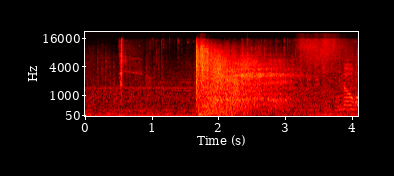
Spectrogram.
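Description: Gunfire from the turn-based strategy game XCOM 2: War of the Chosen, a sharp shot at about half a second, then a loud, heavy blast with a long rumbling tail that fades under steady background noise.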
